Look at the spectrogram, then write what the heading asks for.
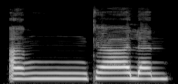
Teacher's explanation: کلمت انکالن میں یہاں نون ساکن ہے، پھر حرف الکاف آتا ہے، کاف حروف الاخفاء میں سے ہے تو ہم یہ حکم کو غنہ کے ساتھ ادا کریں گے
